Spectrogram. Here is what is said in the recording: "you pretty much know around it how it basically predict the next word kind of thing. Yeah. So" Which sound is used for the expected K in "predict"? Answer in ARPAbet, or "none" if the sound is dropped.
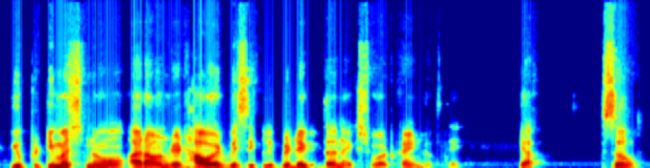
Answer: K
